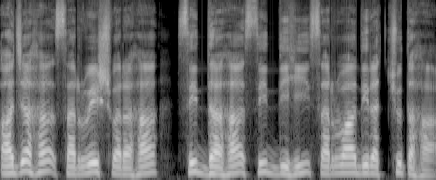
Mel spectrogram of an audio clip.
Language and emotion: Kannada, neutral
